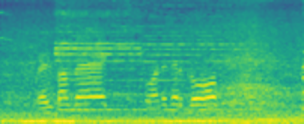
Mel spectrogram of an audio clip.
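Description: A vehicle horn sounds once for about a second, a flat high-pitched toot, over the steady low rumble of the engine heard from inside the moving vehicle; voices talk around it.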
